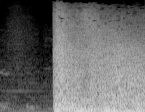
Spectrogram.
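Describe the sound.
Accidental gunshot in the submarine video game Barotrauma, a single abrupt, loud blast bursting out of near silence and followed by a sustained, heavy roar that lasts to the end.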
